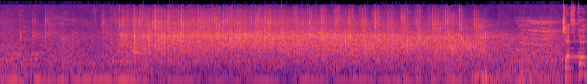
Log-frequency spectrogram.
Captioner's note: applause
